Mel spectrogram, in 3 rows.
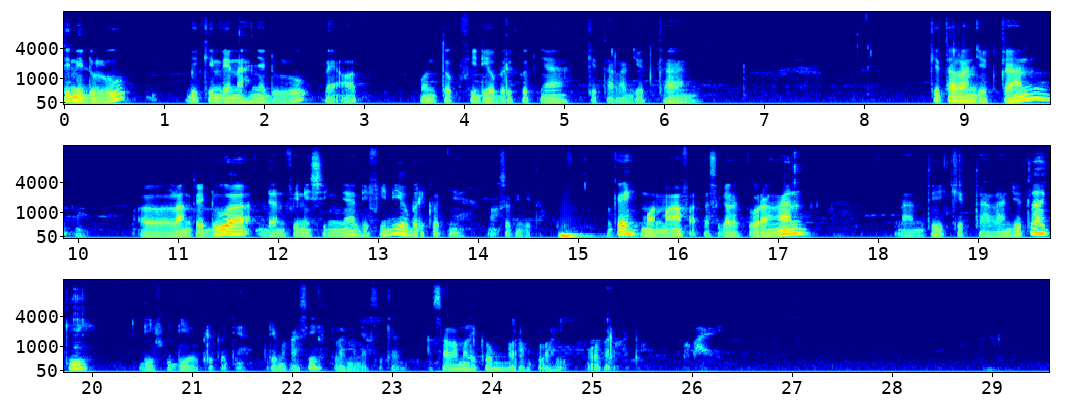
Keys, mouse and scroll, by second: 18.7 scroll down 2, 19.8 middle click, 22.0 space.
